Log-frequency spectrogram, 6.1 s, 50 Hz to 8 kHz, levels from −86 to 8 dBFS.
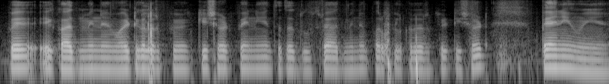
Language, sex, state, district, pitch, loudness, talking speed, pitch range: Hindi, male, Uttar Pradesh, Deoria, 125 Hz, -23 LUFS, 215 wpm, 120-130 Hz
